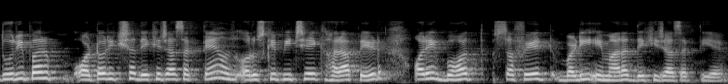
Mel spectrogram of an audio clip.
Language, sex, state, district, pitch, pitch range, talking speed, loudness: Hindi, female, Uttar Pradesh, Jalaun, 235 Hz, 215-250 Hz, 195 wpm, -16 LUFS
